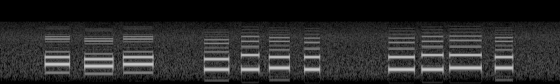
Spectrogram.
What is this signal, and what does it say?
DTMF, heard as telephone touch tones, dialled by hand, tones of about 230 ms. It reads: 070 1352 2365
